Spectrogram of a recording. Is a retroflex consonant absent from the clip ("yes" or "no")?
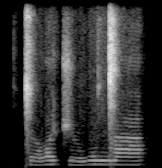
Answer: yes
